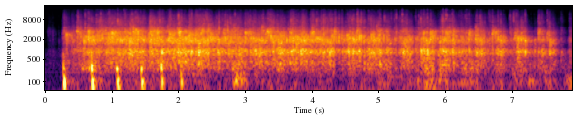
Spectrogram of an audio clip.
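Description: A crowd breaks into sustained applause that starts abruptly and holds steady for several seconds, dense overlapping claps with a few louder individual claps near the start, no one speaking.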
